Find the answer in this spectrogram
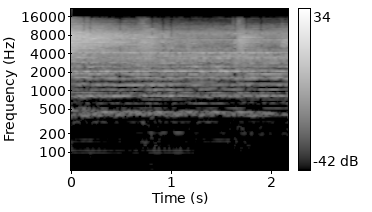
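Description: A woman singing a worship song with instrumental accompaniment, holding long notes.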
